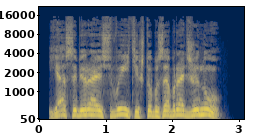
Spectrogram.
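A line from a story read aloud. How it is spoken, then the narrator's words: Shouting. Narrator (Russian): крикнул Питер Джексон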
